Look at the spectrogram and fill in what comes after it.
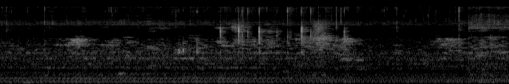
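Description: Bitter gourd and onions frying quietly in oil in a wok with a faint sizzle, and a few light clicks and scrapes of a spatula against the pan about halfway through.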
